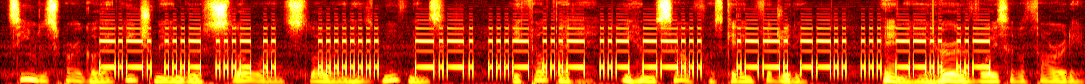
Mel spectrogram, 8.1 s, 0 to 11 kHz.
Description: Morse code, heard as a keyed tone, hand-sent with a bug key, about 40 wpm, 680 Hz, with room echo and speech in English. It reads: CVVI <HH> CVVU7 PZSZU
